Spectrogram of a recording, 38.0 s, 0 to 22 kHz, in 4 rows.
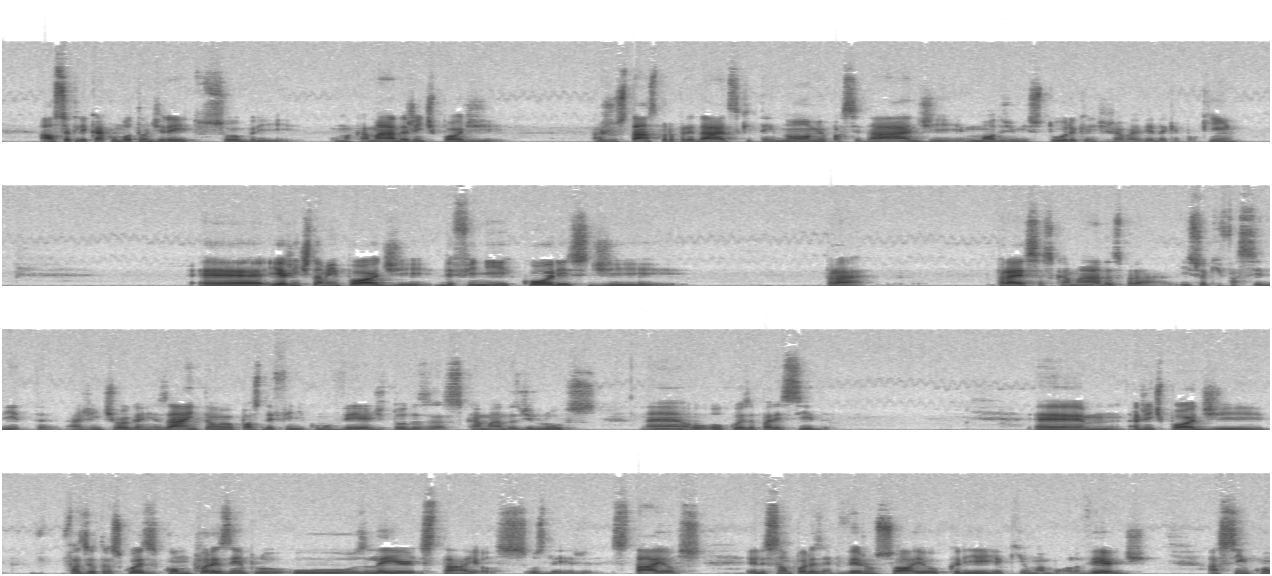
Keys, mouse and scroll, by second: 0.0 click, 1.0-4.0 right drag, 9.4 click, 10.4-13.1 right drag, 13.1 middle click, 14.3 right click, 15.1 middle click, 16.6 click, 25.4 click, 25.9-27.4 right drag, 32.6 right click, 33.5-36.6 drag, 37.8-38.0 right drag.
